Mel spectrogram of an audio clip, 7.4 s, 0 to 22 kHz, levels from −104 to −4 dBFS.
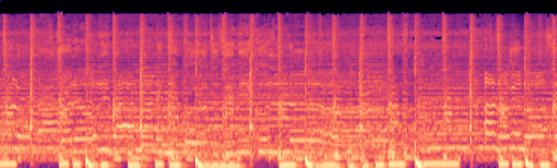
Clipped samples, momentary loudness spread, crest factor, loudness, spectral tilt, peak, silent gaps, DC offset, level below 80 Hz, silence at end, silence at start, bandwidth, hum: under 0.1%; 3 LU; 12 dB; -14 LUFS; -4.5 dB/octave; -2 dBFS; none; under 0.1%; -16 dBFS; 0 s; 0 s; 16.5 kHz; none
